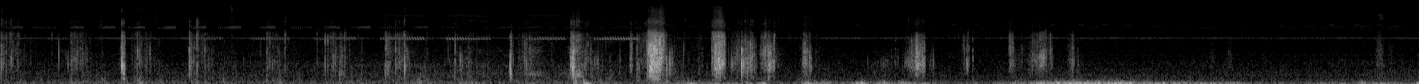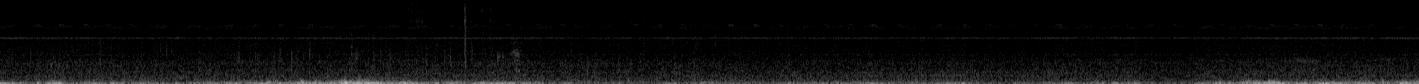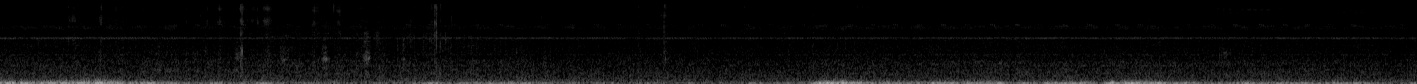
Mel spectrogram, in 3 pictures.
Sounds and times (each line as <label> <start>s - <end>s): Unpaved gravel road 0.0s - 11.4s
Unpaved gravel road 14.8s - 21.6s
eventual dog 19.0s - 19.6s
Unpaved gravel road 29.2s - 35.2s
eventual dog 30.6s - 32.8s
